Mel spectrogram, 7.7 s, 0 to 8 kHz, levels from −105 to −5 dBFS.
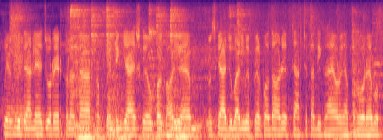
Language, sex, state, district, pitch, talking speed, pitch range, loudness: Hindi, male, Odisha, Nuapada, 130 Hz, 245 wpm, 125-135 Hz, -16 LUFS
